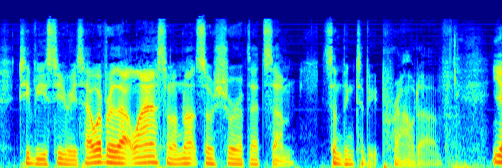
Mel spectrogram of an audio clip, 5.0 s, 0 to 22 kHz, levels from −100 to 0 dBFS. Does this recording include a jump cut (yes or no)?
no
